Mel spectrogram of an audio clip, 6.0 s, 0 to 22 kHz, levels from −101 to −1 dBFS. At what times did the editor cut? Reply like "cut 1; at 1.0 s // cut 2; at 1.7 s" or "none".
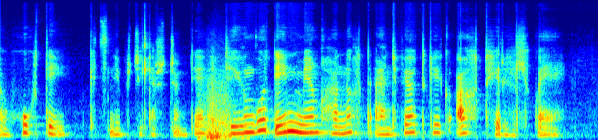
cut 1; at 2.2 s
